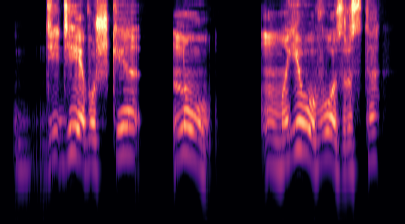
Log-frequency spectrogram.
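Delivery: slow, drawn-out mumble, words barely formed. Petka answers the saleswoman who asks whom the dress is for; mumbled. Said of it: "промямлил Петька".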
